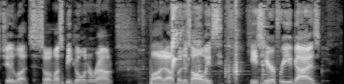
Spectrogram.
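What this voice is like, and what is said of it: Congested, funny-sounding voice. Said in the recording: “I have a little bit of cold. I'm sorry if my voice sounds funny”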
